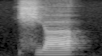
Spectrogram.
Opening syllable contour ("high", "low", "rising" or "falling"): rising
